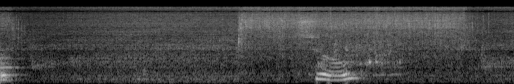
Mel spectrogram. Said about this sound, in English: we're gonna fill our saucepan up with 3 mugs of hot water.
